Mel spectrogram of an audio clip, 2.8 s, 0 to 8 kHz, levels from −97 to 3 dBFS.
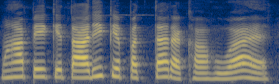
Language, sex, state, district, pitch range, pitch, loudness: Hindi, female, Jharkhand, Ranchi, 215-270 Hz, 245 Hz, -19 LUFS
